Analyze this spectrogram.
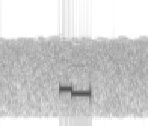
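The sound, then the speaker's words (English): Steady, thin radio hiss is briefly broken by one loud electronic tone burst, about a quarter-second long: interference from other stations beaconing on the same frequency. No voices are heard. “Getting a little interference. My crossband or my filter's not working, and the other guys who are beaconing on frequency keep throwing it off, so I don't have a current for you.”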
